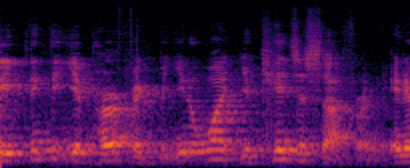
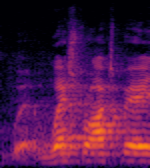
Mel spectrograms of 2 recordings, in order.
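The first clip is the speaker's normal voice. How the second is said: ordinary talk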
